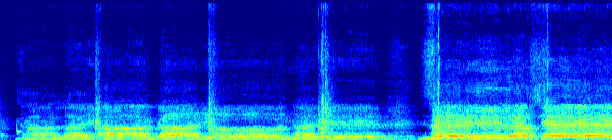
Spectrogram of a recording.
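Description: Balti noha, a Shia lament, chanted with a sharp beat about once a second. After a brief pause at the start the line is sung, and about four seconds in the voice rises to a louder held note.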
